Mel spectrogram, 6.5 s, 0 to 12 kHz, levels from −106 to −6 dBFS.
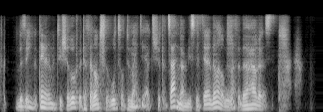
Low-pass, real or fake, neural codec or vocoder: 7.2 kHz; fake; codec, 16 kHz, 0.5 kbps, FreqCodec, larger model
